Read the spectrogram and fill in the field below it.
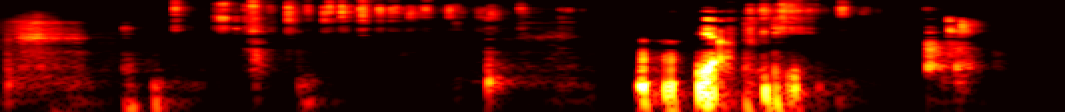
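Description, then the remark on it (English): A quick flurry of small hard clicks and rattles, like dice tumbling across a tabletop, fairly faint, with a few voice-like sounds mixed in toward the end. “Don't use my dice. No, I'm don't want rolling yours, terrible today.”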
